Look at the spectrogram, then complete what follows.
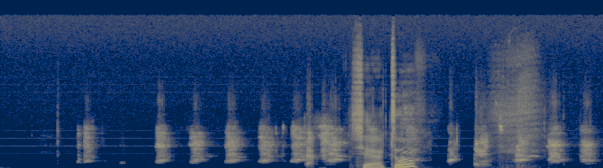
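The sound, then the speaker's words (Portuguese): A small dog yaps in a quick, steady series of high-pitched barks, then lets out a couple of louder, whiny yelps, with a person speaking briefly around them. “Olha o cachorrinho latindo.”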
